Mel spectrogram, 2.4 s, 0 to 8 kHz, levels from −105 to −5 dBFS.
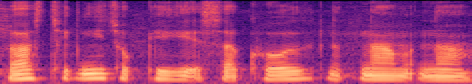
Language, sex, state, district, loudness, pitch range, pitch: Garo, male, Meghalaya, South Garo Hills, -21 LUFS, 105-120 Hz, 110 Hz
